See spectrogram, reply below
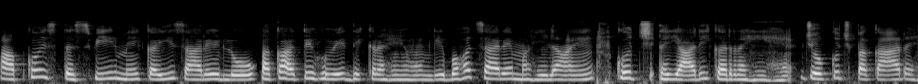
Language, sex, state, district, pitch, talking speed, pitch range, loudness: Hindi, female, Maharashtra, Nagpur, 240 Hz, 155 wpm, 225-260 Hz, -16 LUFS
